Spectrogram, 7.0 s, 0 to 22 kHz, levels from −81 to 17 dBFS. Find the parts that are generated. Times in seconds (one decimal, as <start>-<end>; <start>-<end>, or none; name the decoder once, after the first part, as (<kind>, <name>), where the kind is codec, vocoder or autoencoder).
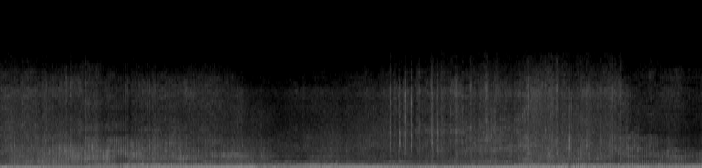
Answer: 0.0-4.8 (codec, SNAC); 5.3-7.0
